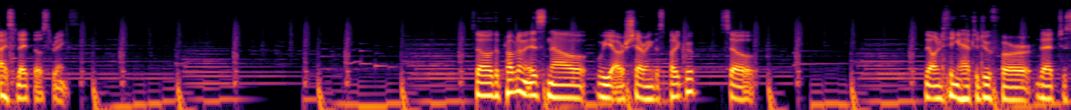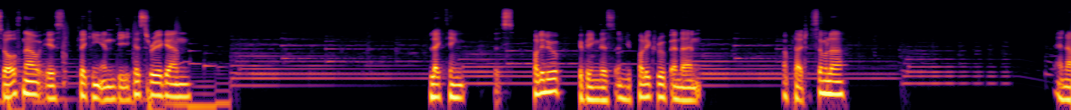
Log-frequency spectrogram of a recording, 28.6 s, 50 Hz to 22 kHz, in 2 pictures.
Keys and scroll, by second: 1.0 r, 17.2 r, 21.9 ctrl+w, 25.4 r.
